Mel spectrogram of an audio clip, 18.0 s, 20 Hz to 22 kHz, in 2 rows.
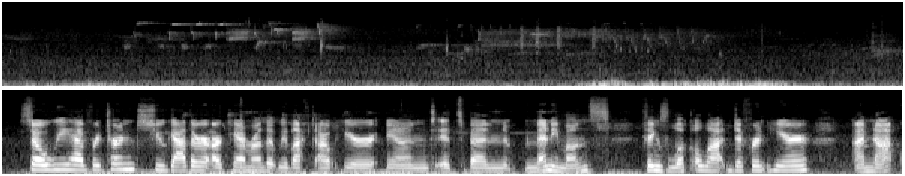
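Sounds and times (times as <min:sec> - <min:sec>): small birds chirping and trilling: 0:01.1 - 0:03.5, 0:04.1 - 0:07.4
low rumble: 0:05.8 - 0:08.1.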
